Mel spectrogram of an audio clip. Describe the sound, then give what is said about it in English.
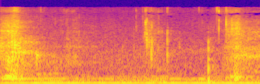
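Quiet chewing of crunchy, wet coleslaw: a few irregular crunches and mouth smacks over a low, steady background hum, with no talking. “People aren't going to want to hear you chewing, babe.”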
